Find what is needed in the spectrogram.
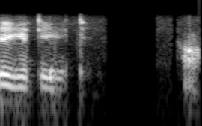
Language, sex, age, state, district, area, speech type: Marathi, male, 30-45, Maharashtra, Buldhana, urban, conversation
